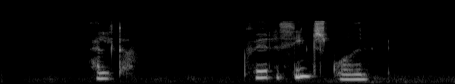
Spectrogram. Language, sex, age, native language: Icelandic, female, 10, Icelandic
